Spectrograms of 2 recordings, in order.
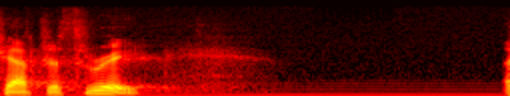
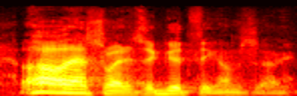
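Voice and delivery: sudden realization; 11 dB louder than usual. Retold or imitated. Parent corrected gently, realizing loudly they simply went to college. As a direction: jolt of realization that fades into an apology.

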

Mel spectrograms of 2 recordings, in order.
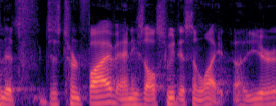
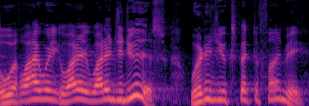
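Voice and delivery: higher, anxious parental scolding; upset parents; 8 semitones higher than usual. Retold or imitated. Jesus' parents scolding him.

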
